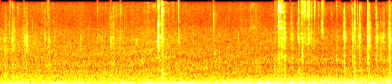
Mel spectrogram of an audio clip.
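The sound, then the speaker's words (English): A key jiggles and scrapes in a stubborn door lock in a few short metallic bursts as someone tries to unlock the door, over a steady hiss of rain that is picking up. No one speaks. “And of course now the key doesn't want to work in the door.”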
